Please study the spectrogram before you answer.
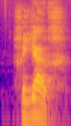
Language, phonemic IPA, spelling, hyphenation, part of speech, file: Dutch, /ɣəˈjœyx/, gejuich, ge‧juich, noun, Nl-gejuich.ogg
- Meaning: acclamation, applause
